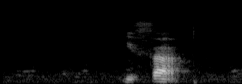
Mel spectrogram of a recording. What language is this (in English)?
Kabyle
